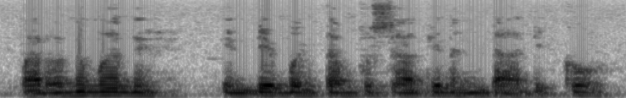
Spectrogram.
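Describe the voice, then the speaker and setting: An actor playing a stern, protective husband and older brother in a radio drama. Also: male voice, sits low, steady tone, brisk, over loud music, lightly acted. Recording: distant, muffled room recording.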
